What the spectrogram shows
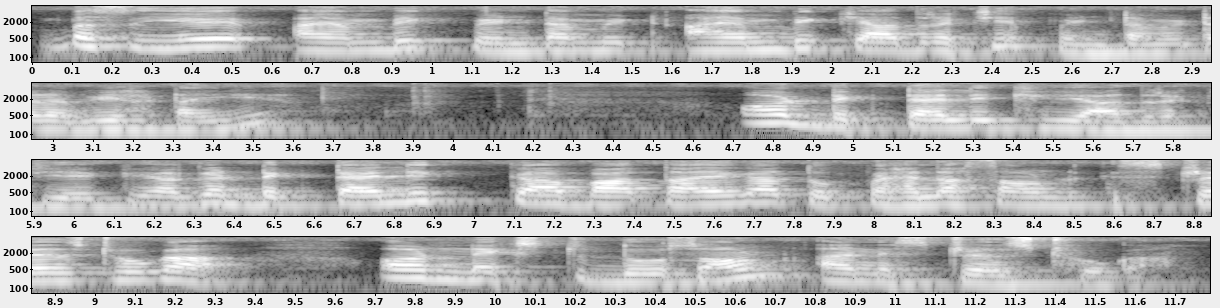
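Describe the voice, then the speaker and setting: Male literature teacher, lecture delivery; poses questions and answers them himself, repeats key terms slowly for dictation. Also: high-pitched. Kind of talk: classroom-style lecture.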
